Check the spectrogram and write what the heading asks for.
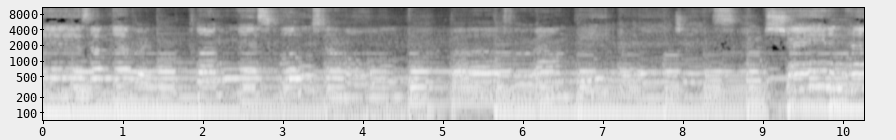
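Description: Live solo electric guitar played through an amplifier: strummed chords over steady low notes, with the chord changing about nine seconds in.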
